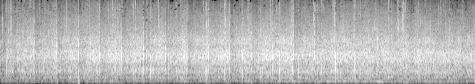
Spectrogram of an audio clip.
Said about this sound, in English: A warm welcome, please, for Professor Paul Collier.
